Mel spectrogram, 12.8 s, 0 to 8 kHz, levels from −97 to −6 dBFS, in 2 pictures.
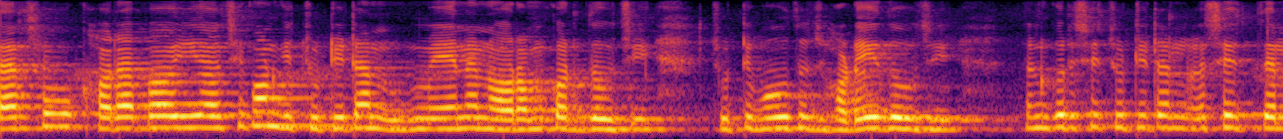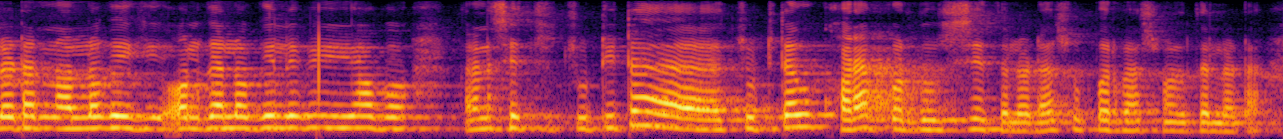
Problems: none marked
